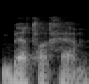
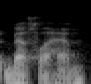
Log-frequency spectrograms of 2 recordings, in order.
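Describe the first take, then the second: First: Bethlehem with t for th and throaty ch for h; soft Hebrew-style "Bethlehem"; Hebrew pronunciation. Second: Bethlehem with English th and soft h; low, soft English "Bethlehem"; English pronunciation. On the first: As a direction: say "Bethlehem" as one Hebrew word, Bet-le-chem. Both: Shown as a demonstration. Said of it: "this is one word".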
